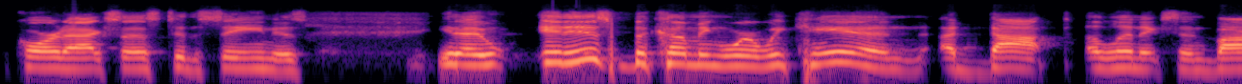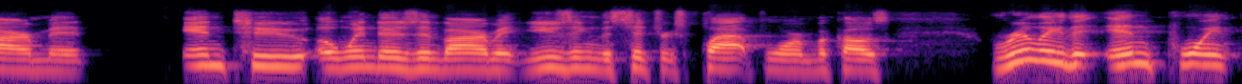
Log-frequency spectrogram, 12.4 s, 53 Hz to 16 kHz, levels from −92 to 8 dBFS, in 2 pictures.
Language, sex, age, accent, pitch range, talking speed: English, male, 40-59, American, 155-200 Hz, 145 wpm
